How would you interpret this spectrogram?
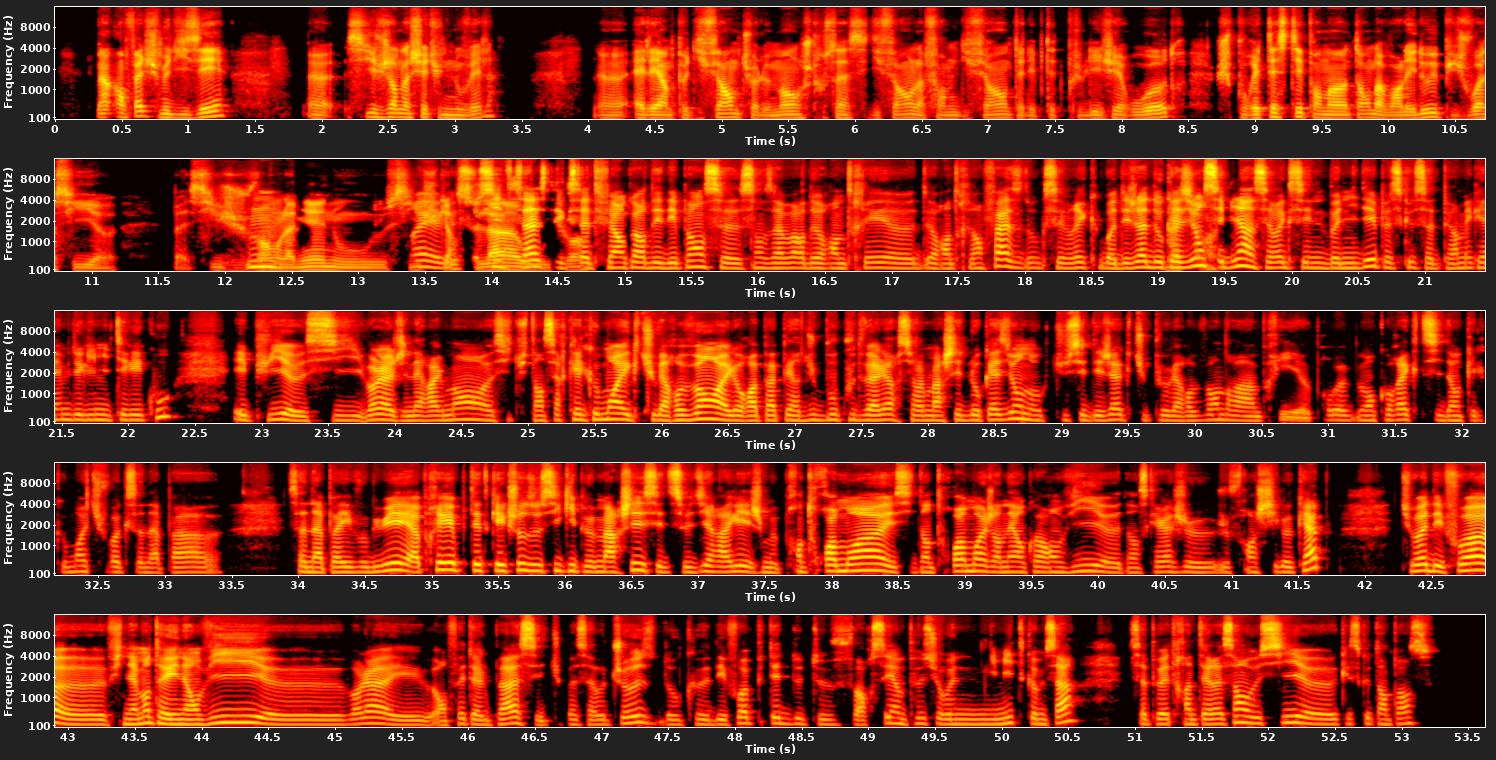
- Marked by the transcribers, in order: none
- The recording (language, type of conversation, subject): French, advice, Pourquoi achetez-vous des objets coûteux que vous utilisez peu, mais que vous pensez nécessaires ?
